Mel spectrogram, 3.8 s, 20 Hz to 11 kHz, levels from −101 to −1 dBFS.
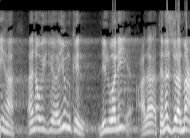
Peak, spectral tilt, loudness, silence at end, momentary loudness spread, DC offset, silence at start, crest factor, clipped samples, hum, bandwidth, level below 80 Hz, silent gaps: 0 dBFS; -4 dB/octave; -14 LUFS; 0 s; 12 LU; 0.2%; 0 s; 14 dB; 0.3%; none; 11 kHz; -54 dBFS; none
